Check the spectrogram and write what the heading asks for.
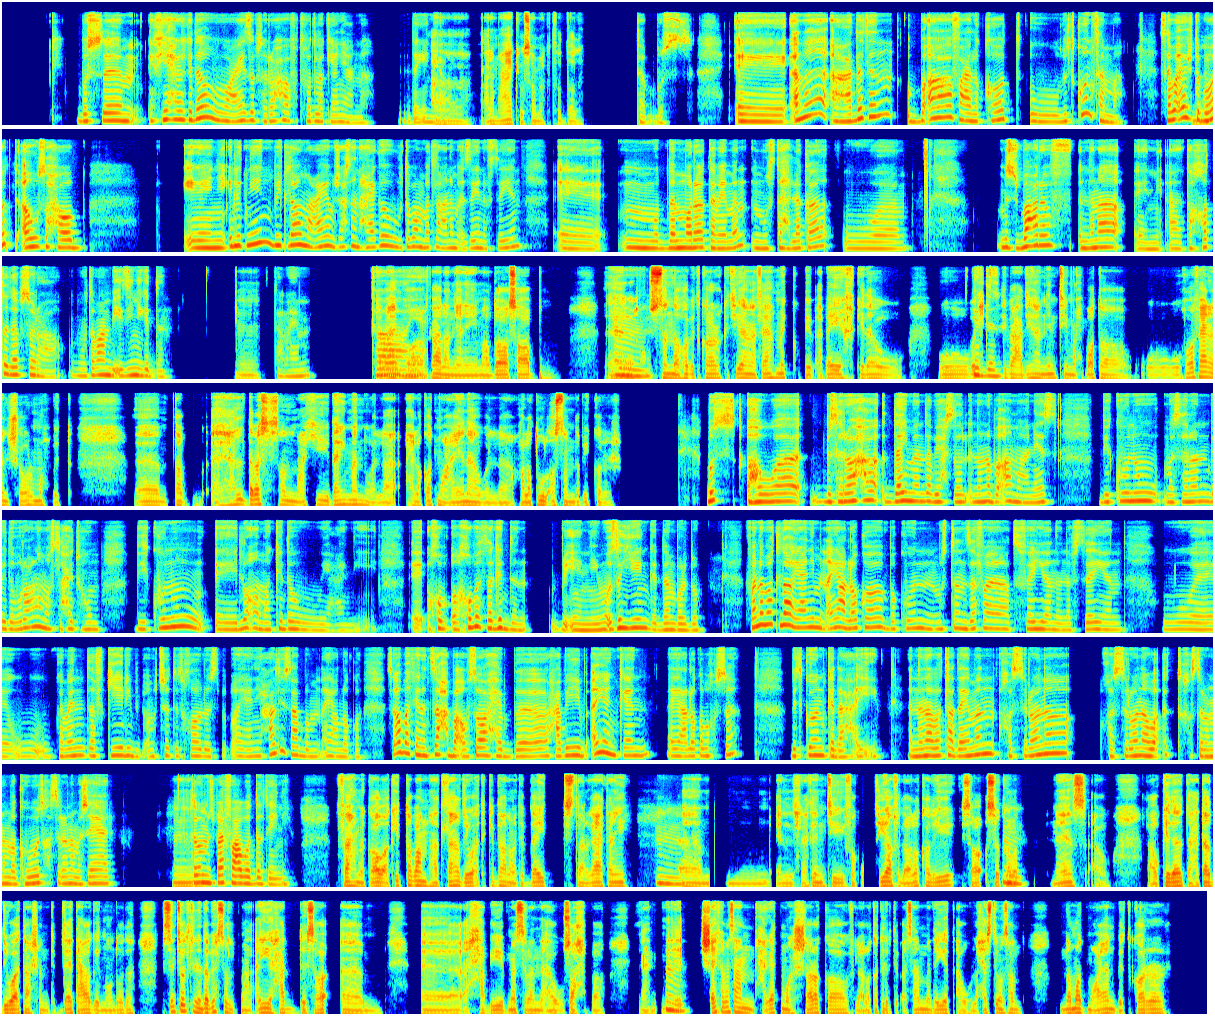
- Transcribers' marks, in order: tapping; unintelligible speech; tsk
- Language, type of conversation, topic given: Arabic, advice, ليه بتلاقيني بتورّط في علاقات مؤذية كتير رغم إني عايز أبطل؟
